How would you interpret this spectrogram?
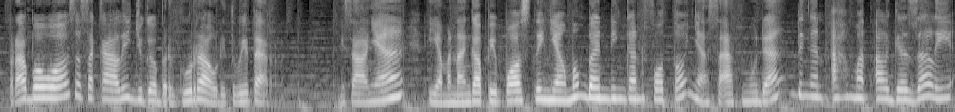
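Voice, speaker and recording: A woman reading a scripted news feature voice-over in an even, informative manner. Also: a little high. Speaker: news narrator. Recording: voice-over with faint music.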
